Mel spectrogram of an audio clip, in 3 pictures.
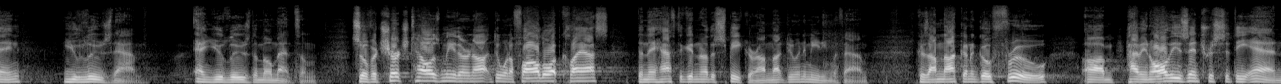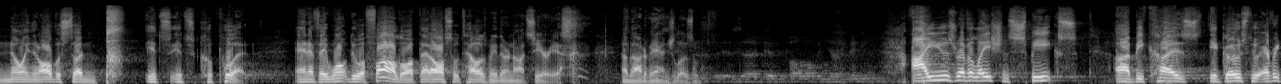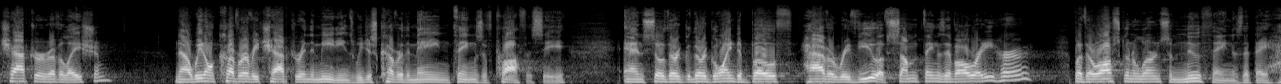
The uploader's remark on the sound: This was the first breakout session in the reaping meetings track of the 2023 Propel Conference.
